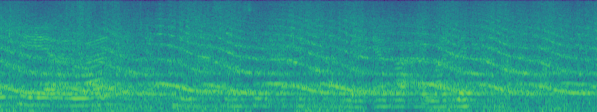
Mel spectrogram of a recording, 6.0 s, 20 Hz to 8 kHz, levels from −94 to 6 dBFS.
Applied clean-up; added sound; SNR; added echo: none; Race car, auto racing / Accelerating, revving, vroom / Mechanisms; -4 dB; reverberation time 0.9 s.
